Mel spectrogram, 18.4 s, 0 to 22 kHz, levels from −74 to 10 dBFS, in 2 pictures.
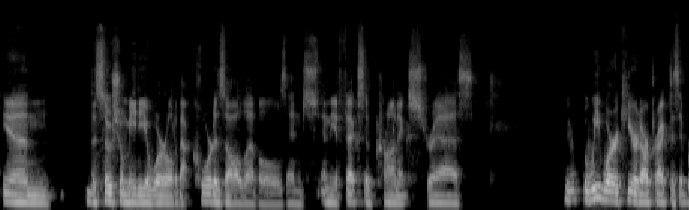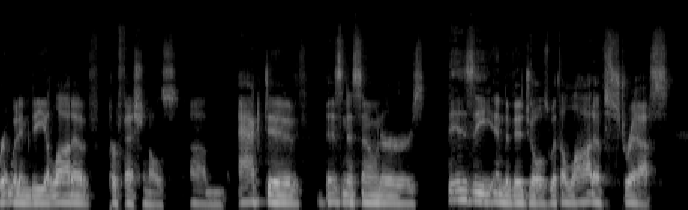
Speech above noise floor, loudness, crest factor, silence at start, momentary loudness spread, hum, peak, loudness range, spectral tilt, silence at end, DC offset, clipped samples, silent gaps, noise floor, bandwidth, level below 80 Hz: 64 dB; -26 LUFS; 20 dB; 0.05 s; 14 LU; none; -6 dBFS; 6 LU; -5.5 dB/octave; 0.3 s; under 0.1%; under 0.1%; none; -90 dBFS; 14 kHz; -58 dBFS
